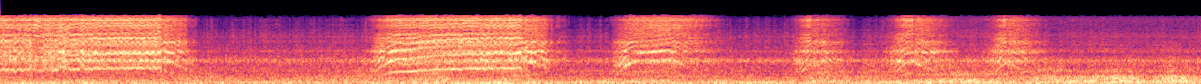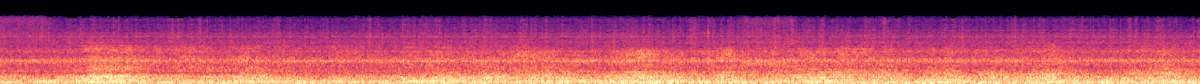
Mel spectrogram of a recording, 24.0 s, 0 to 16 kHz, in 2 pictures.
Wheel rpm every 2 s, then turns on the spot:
130, 20, 90, 40, 20, 0, 0, 0, 0, 0, 0, 0.
none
